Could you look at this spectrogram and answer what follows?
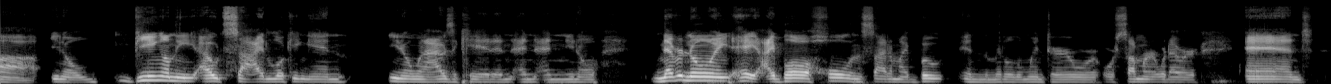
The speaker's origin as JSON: {"language": "English", "town": "Hamilton", "region": "Ontario", "country": "Canada", "said": "I'm from Hamilton originally."}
